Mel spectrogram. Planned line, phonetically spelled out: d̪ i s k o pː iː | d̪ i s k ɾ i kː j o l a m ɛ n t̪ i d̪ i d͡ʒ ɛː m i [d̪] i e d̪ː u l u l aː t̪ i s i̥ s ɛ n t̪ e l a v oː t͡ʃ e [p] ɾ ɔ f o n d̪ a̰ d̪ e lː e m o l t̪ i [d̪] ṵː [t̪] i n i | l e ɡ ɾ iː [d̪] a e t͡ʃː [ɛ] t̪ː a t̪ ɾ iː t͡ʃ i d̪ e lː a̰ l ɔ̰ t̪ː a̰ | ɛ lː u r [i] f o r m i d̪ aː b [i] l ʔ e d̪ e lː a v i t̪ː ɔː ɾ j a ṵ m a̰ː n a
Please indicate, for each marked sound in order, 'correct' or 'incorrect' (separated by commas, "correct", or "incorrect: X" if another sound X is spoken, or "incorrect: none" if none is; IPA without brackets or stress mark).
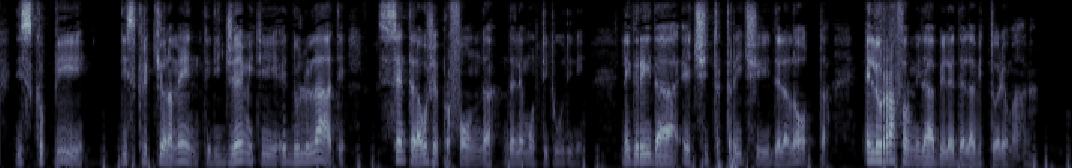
incorrect: t̪, correct, incorrect: t̪, incorrect: d̪, correct, incorrect: i, incorrect: a, correct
